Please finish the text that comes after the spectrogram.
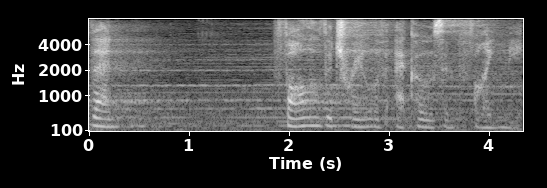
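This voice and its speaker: Actress for a solemn, resolute game heroine with unhurried poetic delivery; reverberant, music behind. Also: female voice, medium pitch, steady tone, natural voice. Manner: slow, lyrical, deliberate delivery. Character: solemn, tender mythic heroine, mournful and resolute. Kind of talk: poetic video game monologue. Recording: echoey long reverb under loud music.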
